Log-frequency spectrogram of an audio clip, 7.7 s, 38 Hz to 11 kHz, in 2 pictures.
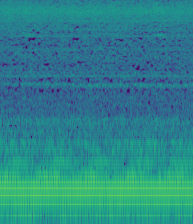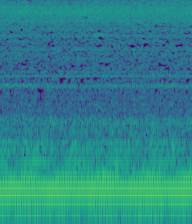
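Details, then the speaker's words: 2003 Ford Windstar 3.8 running rough, plugs changed earlier, during a cylinder contribution test: low idle rumble with an uneven loping beat about three per second; cylinder six not contributing, a faulty ignition coil. "definitely number six is not contributing as I suspected so we need a coil pack"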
